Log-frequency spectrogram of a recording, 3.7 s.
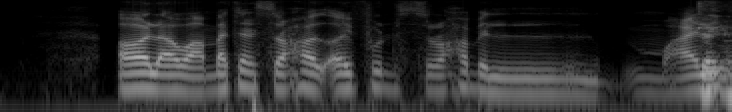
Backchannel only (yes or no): no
